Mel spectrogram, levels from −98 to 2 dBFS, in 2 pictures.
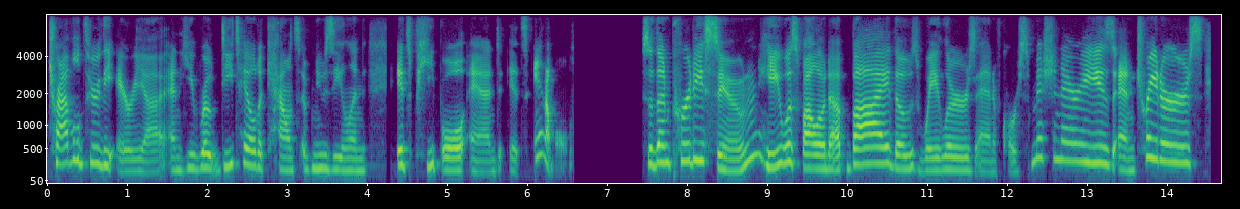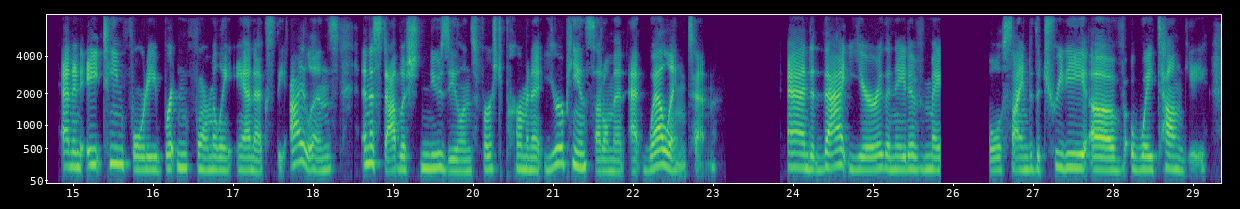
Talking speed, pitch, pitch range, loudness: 130 wpm, 200 Hz, 180-250 Hz, -18 LUFS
